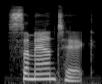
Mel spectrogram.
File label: "semantic", english spelling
